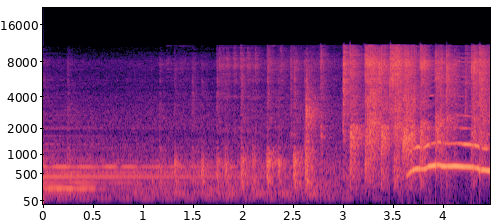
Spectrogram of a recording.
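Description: The last guitar chord of a live song rings and fades. An audience then starts clapping about two seconds in, getting louder near the end. Someone gives a long whoop that rises and falls in pitch at the very end.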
